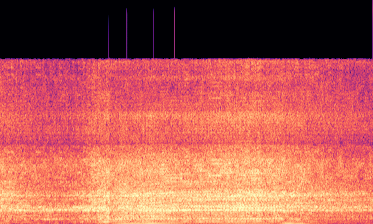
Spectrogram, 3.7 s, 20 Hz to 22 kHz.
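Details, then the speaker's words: 2002 Hyundai Atoz GLX: the engine is revved from idle to high rpm, climbs quickly to an even pitch and drops back smoothly with no knocks or rattles; no signs of piston, ring or bearing wear; normal revving. "suaranya RPM tinggi itu masih oke aman tidak ada ciri-ciri mobil mesinnya itu harus turun mesin saya rasa ini masih normal normal aja mesinnya masih cukup halus"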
